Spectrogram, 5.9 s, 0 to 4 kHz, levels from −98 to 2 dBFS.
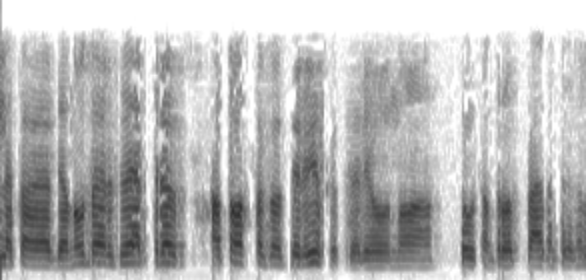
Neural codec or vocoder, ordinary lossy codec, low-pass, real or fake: none; AAC, 16 kbps; 3.6 kHz; real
